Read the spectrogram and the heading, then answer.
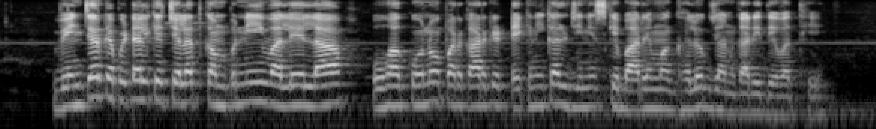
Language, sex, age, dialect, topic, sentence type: Chhattisgarhi, male, 18-24, Western/Budati/Khatahi, banking, statement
